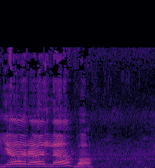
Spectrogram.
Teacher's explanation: जिन व्यंजनों का उच्चारण करते समय जीभ पूरी तरह से मुख के किसी भाग को नहीं छूती वे अंतस्थ व्यंजन कहलाते हैं।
